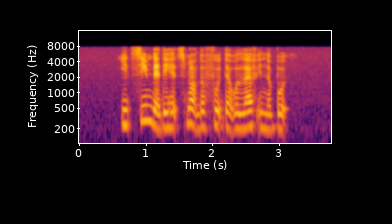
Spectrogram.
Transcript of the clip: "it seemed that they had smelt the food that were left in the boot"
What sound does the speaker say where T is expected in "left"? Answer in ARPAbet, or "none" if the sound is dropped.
none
